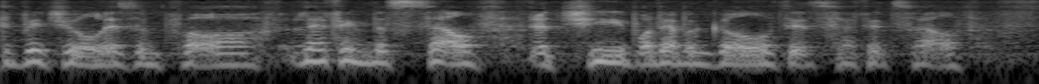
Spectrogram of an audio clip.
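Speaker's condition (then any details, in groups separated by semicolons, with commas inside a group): Motor neurone disease; completely immobile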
